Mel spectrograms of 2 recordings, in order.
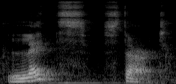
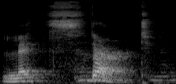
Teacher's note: So let's ends in an S. Start begins with an S. So one of the S's disappears and the S in the second one becomes longer.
